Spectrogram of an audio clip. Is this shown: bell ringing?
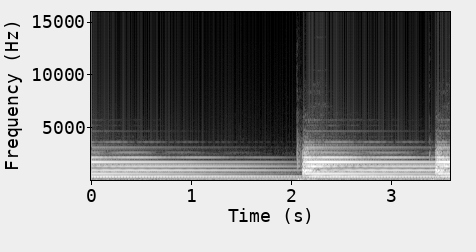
yes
